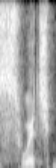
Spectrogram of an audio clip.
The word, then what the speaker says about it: Swytch: I haven't done enough research to have that for you, but it's simply called Switch Bike, and it's spelled S-W-Y-T-C-H Bike.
